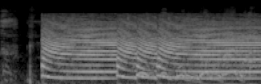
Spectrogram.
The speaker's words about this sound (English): Oh, he just spit that lyric to the air horn.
